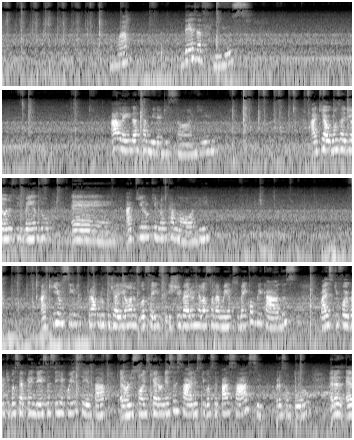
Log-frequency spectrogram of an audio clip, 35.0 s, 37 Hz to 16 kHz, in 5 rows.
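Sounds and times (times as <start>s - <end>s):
cards being shuffled: 0.0s - 3.2s, 4.0s - 4.5s, 7.3s - 7.7s, 8.4s - 8.9s, 11.5s - 15.2s, 20.9s - 25.4s, 29.0s - 32.2s
low room hum: 0.0s - 35.0s.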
